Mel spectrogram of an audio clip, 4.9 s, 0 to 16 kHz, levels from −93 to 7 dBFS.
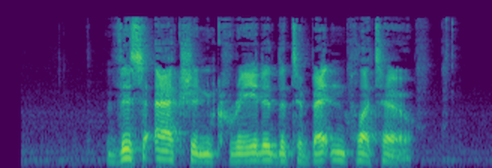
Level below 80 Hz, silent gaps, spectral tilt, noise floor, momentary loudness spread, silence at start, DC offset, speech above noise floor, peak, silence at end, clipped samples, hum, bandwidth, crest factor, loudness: -60 dBFS; none; -3 dB/octave; -61 dBFS; 10 LU; 1.05 s; under 0.1%; 43 dB; -2 dBFS; 0.8 s; under 0.1%; none; 11.5 kHz; 18 dB; -17 LUFS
